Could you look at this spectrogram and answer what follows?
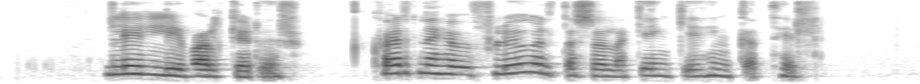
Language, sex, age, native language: Icelandic, female, 40-49, Icelandic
